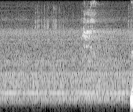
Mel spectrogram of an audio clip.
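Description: Low, steady recording hiss with a faint electrical hum and whine, broken a little past a second in by one brief, soft scraping hiss.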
